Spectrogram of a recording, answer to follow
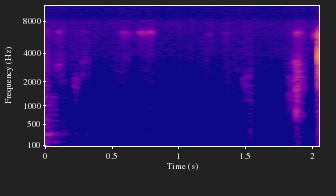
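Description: Near silence: room tone in a pause between spoken phrases.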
